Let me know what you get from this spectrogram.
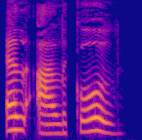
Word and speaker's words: alcohol: El alcohol, the H is silent.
